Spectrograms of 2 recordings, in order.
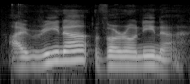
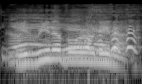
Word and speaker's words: Irina Voronina: So welcome to the podcast, Irina Voronina. Yeah. Did I say it right? You said it right. Irina Voronina.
